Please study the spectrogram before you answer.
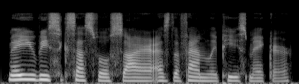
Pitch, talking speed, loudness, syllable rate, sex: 175 Hz, 180 wpm, -19 LUFS, 5.7 syllables/s, female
